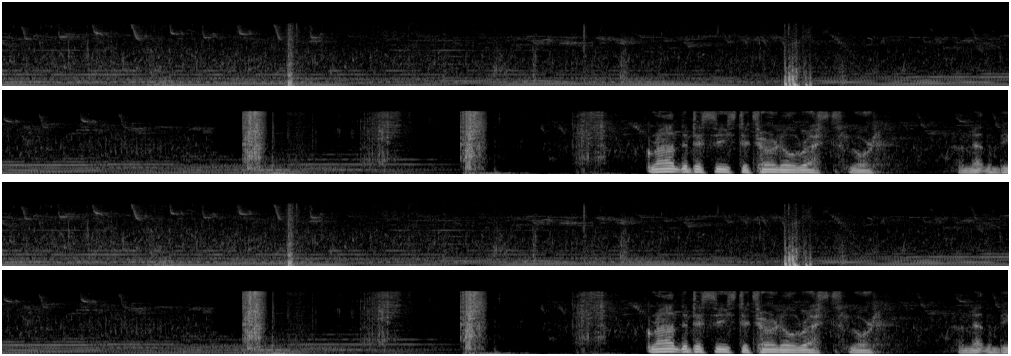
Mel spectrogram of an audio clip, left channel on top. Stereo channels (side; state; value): both; identical; correlation 1.00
